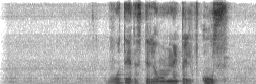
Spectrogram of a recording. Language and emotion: Russian, angry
